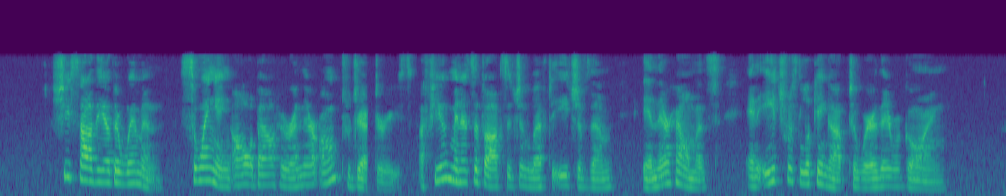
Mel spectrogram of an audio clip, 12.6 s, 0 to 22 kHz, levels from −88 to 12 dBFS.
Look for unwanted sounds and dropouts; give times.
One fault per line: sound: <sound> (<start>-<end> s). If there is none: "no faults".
sound: dropout (4.6-4.7 s)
